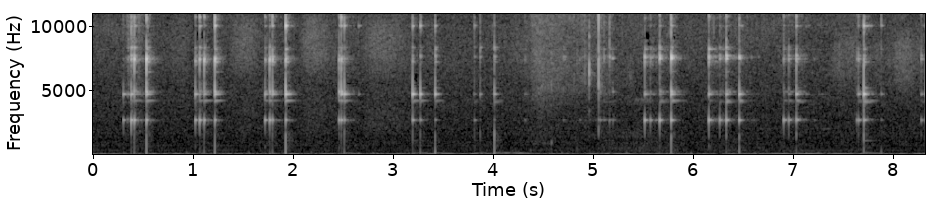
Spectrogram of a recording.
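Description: Glass beer bottles are tapped in a quick, uneven series of sharp clinks. Each tap gives a bright, high glassy ping that dies away almost at once. No speech is heard.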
